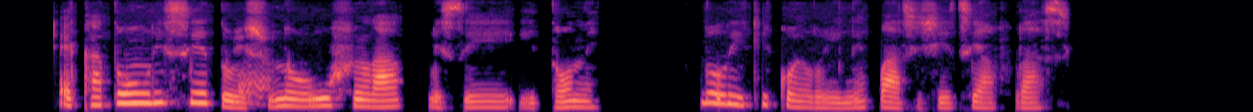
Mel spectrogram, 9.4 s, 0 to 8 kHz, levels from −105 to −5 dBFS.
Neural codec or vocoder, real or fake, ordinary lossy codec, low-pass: none; real; none; none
